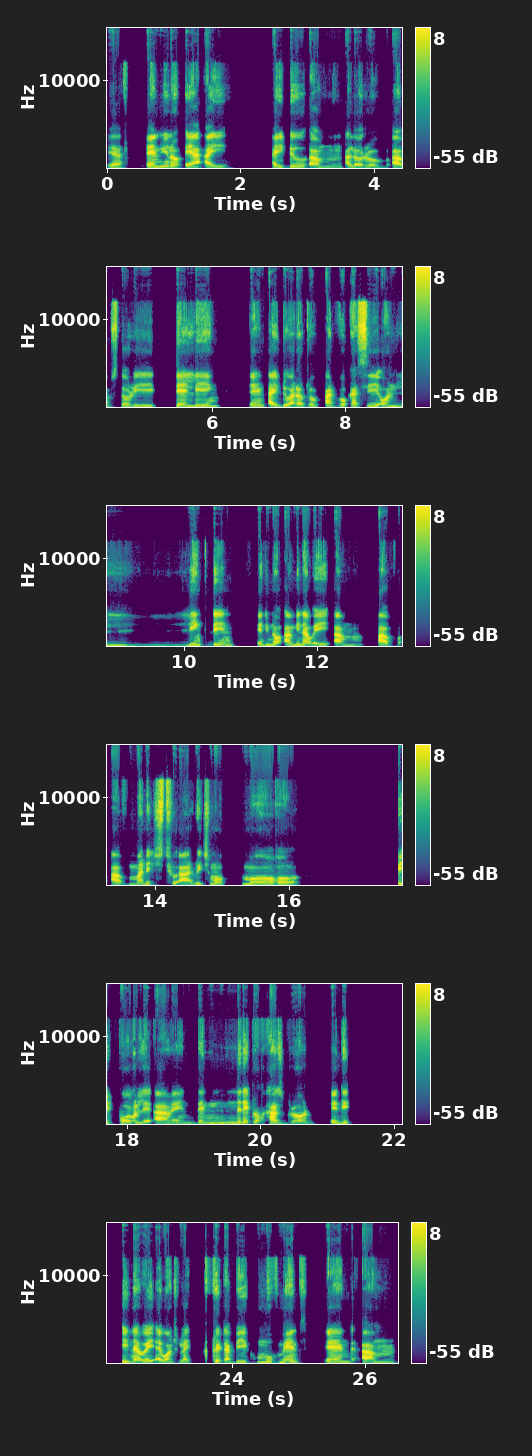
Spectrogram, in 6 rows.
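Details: 23-year-old Kenyan man who has stammered since childhood, with the stammer worsening at university; stuttering.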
